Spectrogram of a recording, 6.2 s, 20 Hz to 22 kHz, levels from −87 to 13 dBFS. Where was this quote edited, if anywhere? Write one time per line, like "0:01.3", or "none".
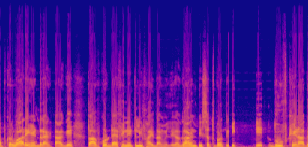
0:04.5

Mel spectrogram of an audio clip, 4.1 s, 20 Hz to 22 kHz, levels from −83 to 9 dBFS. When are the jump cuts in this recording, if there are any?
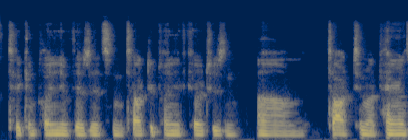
0:02.4

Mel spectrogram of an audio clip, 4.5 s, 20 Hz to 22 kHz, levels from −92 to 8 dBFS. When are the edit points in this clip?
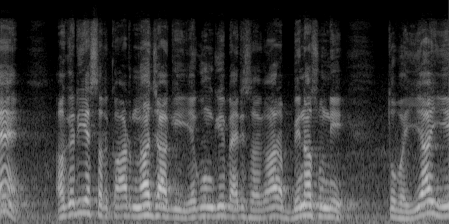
none

